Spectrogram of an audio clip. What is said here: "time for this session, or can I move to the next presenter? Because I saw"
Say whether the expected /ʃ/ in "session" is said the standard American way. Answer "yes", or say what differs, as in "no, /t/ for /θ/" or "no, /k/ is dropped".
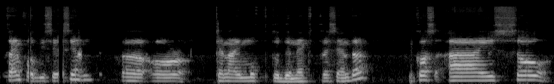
no, /ʃ/ is dropped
